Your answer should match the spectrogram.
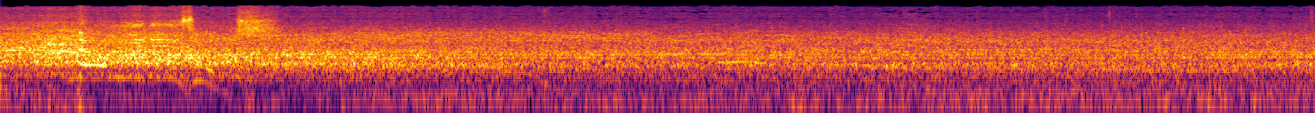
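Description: Large stadium crowd roaring in reaction to a near miss on goal. It swells in the first second or so, then settles into a steady din.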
